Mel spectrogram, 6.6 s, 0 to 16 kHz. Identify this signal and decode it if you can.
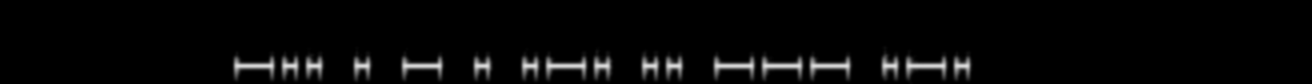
Morse code, heard as a keyed tone, about 20 wpm, 700 Hz. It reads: DETERIOR
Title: Build A Word - 4 Letters At A Time - 11-Letter Words - 20wpm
